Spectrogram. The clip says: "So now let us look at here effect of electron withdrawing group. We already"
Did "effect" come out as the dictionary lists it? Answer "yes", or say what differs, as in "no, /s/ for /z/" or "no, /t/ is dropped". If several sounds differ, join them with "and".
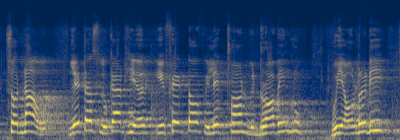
yes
